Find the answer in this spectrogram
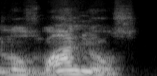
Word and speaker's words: Los Baños: Why do the white people always say it like that? Los Banos. We're going to Los Banos? I said, yeah, we're going to Los Banos. Say it like it's fun. Say it with your chest, brother.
